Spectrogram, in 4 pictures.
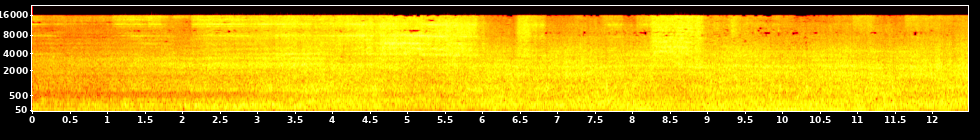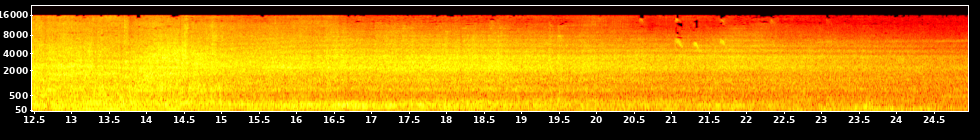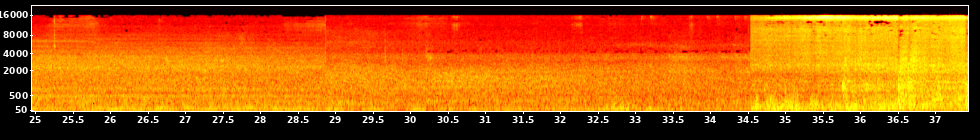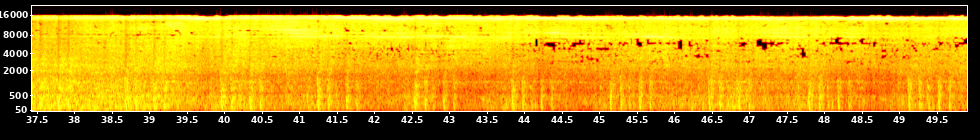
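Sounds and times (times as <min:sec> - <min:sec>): train wheels clattering on rails: 0:00.8 - 0:20.0, 0:34.5 - 0:49.9.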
